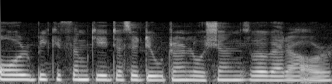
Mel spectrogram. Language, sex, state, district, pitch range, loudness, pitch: Hindi, female, Delhi, New Delhi, 195-215 Hz, -13 LUFS, 205 Hz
